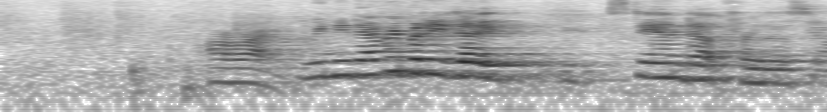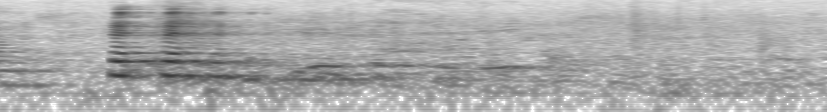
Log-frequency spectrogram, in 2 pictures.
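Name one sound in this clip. A woman speaks clearly into a microphone in an echoing hall.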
